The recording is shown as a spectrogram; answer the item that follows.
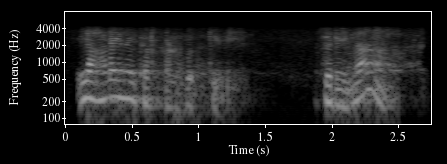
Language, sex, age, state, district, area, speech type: Kannada, female, 60+, Karnataka, Mysore, urban, conversation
